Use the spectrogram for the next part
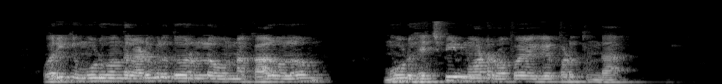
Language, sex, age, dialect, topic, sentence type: Telugu, male, 31-35, Central/Coastal, agriculture, question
